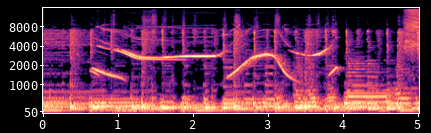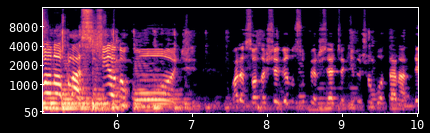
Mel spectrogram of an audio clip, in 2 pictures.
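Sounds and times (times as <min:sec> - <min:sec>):
loud steady musical backing: 0:00.0 - 0:10.0
whistle blowing bright sliding tones: 0:00.6 - 0:04.2
speech: 0:05.4 - 0:06.1, 0:07.7 - 0:10.0.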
